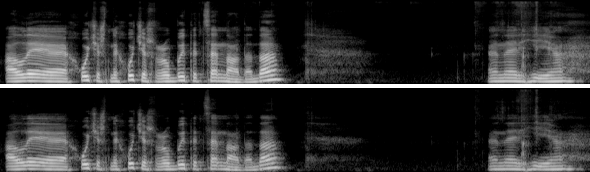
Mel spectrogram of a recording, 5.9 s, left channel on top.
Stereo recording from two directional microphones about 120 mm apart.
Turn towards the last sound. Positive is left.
turn(degrees=35)  # may be behind; listen again after turning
